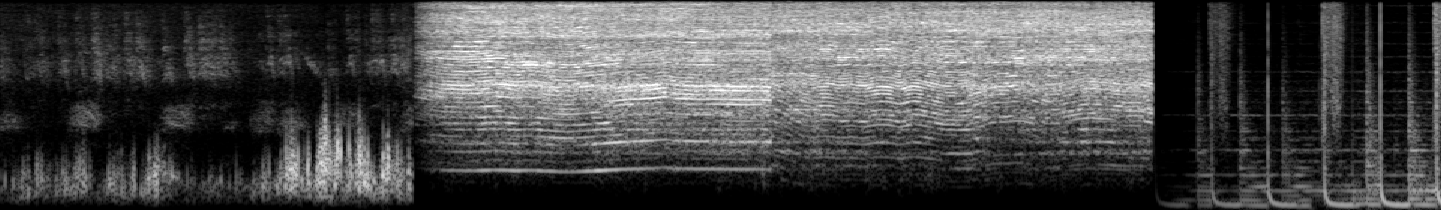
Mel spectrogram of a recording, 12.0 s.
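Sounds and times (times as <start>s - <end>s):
angle grinder cutting steel: 3.5s - 9.6s.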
